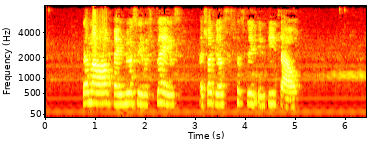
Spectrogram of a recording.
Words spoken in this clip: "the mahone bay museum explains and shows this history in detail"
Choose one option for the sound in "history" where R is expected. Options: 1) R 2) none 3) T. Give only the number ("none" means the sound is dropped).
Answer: 2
